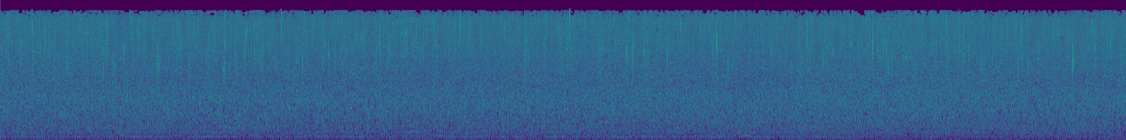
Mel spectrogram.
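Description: Steady rain falling, an even hiss with faint scattered ticks of single drops.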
